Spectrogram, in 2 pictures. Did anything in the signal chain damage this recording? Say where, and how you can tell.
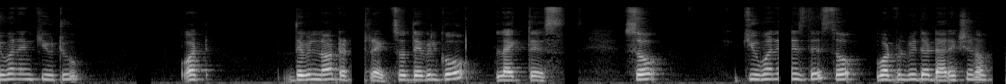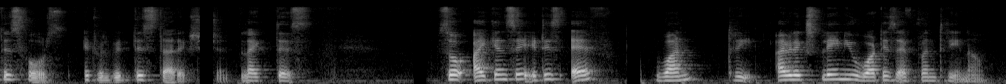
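Yes: a gap at a join of encoded pieces, at 1.37, 3.51, 5.65, 7.78, 9.92, 12.06, 14.19 and 16.33 s, each 136 to 145 ms, most after about 2 s of sound. Each untrimmed encoder start delay and final-frame padding leaves a blank column on the spectrogram and a flat waveform with smeared edges before the sound resumes.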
